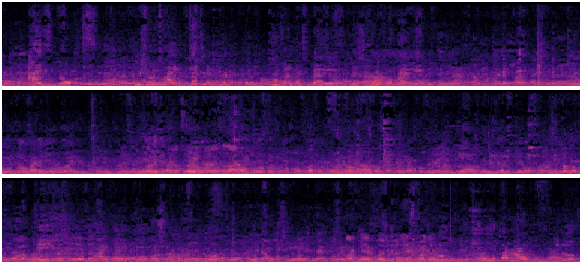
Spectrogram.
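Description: Other men talk over each other in the background.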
